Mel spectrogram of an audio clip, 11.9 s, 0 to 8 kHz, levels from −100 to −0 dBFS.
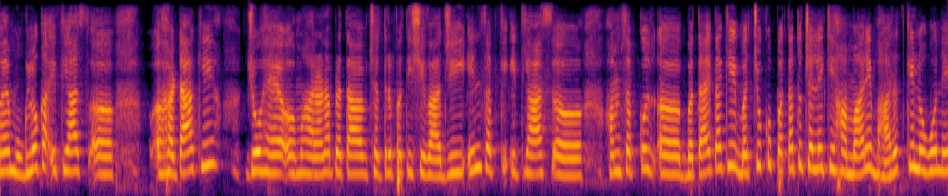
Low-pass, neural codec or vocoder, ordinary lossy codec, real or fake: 7.2 kHz; vocoder, 44.1 kHz, 128 mel bands, Pupu-Vocoder; AAC, 48 kbps; fake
